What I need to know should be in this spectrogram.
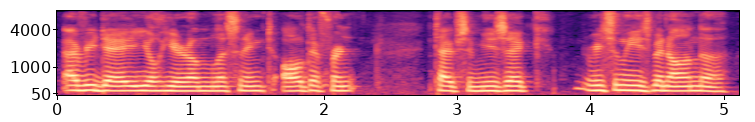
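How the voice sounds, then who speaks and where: This young adult man from Ontario, Canada, has a fairly high, clear, resonant voice and a brisk pace. In a documentary interview he chats about his housemates in a loose, relaxed way, using plenty of fillers.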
